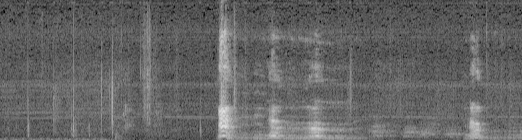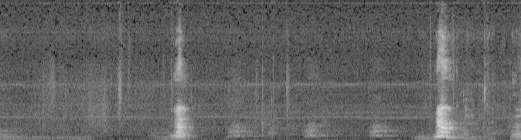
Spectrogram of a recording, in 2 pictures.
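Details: Kane, an Alaskan Malamute puppy, gives short, sharp harmonic barks and yips in scattered bursts, about six across ten seconds, separated by quiet gaps; a low steady hum sounds at the very start.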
